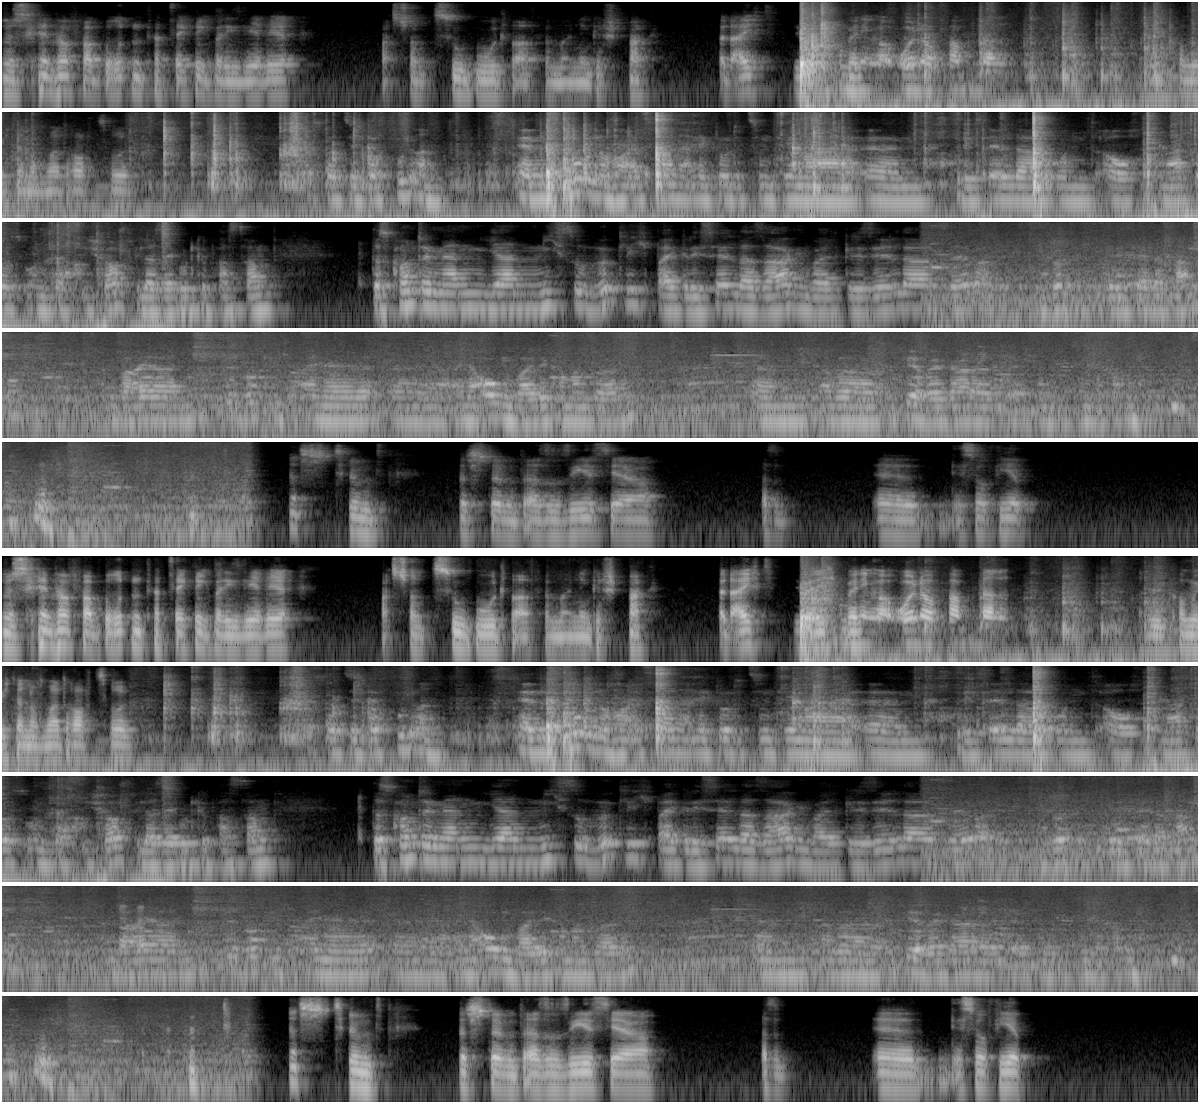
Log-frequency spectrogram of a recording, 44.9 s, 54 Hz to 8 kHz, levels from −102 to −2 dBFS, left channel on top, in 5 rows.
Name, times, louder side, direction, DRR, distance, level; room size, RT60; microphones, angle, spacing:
voice 1, 0.0-2.2 2.9-4.8 5.4-5.7 6.0-7.6 8.6-10.0 37.3-37.4 38.0-38.7 39.3-40.8 41.6-41.8 42.4-43.5, right 8 dB, 75° right, 0.3 m, -35 dB
voice 2, 5.9-6.5 6.7-6.9 7.2-7.3 11.2-12.3 12.8-20.0 20.7-25.4 25.7-27.1 27.7-31.7 32.5-36.6, left 2 dB, 70° left, 1.4 m, -41 dB
sound 1, 6.0-19.2, left 4 dB, 85° left, 1.0 m, -38 dB
sound 2, 24.8-37.8, left 1 dB, 10° left, 0.4 m, -46 dB
6.6 x 2.9 x 2.2 m
head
